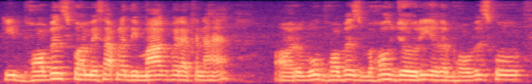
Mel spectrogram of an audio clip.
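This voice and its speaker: Man slowly sounding out words. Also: a little high, steady tone, darkish tone. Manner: slow, repeats words syllable by syllable; addresses viewers as friends. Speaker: English teacher. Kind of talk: spoken phonics lesson.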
